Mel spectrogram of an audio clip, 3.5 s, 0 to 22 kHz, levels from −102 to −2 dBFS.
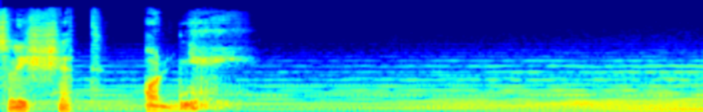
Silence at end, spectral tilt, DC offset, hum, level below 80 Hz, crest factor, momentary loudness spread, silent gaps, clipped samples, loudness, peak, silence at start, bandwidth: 0 s; -5 dB/octave; under 0.1%; none; -54 dBFS; 22 dB; 20 LU; none; under 0.1%; -32 LUFS; -10 dBFS; 0 s; 16 kHz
